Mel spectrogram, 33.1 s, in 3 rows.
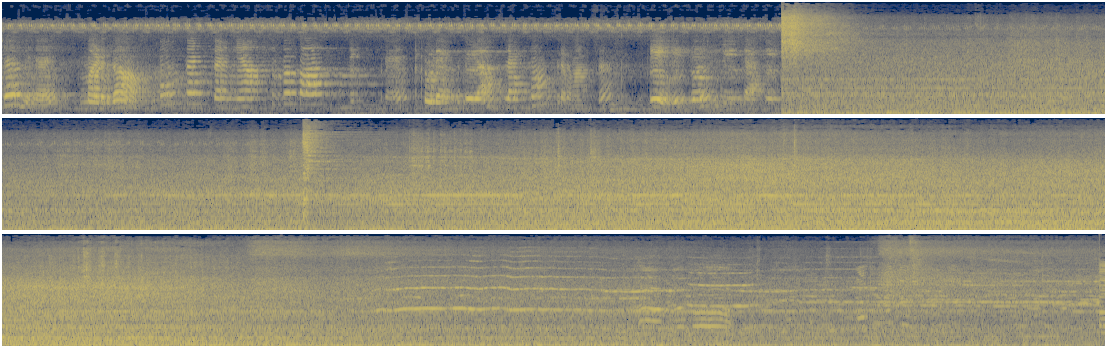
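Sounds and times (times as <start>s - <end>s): train wheels rumbling on rails: 7.8s - 33.0s.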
